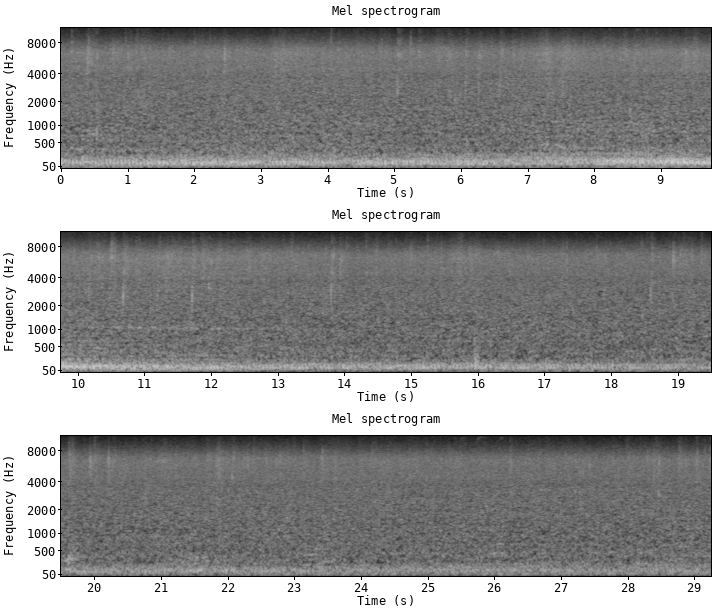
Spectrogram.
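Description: Steady rain falling on foliage: a continuous hiss with faint scattered drop ticks and a low rumble underneath, swelling slightly about a third of the way in.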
